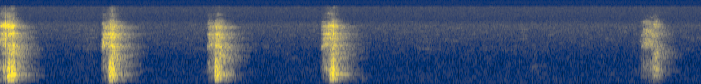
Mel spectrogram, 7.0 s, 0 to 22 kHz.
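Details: Dog's cough recorded 25 May, possibly after an injection: five short, harsh expulsive bursts, four about a second apart and one after a pause.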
